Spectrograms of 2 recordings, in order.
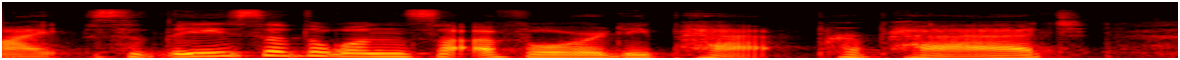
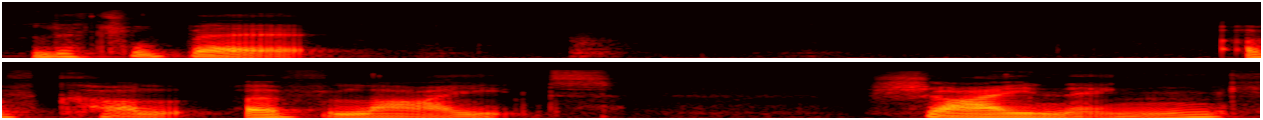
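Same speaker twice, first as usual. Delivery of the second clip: hushed wonder; slower than usual. Acted. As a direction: hush your voice to admire it. Describing soft light on design.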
